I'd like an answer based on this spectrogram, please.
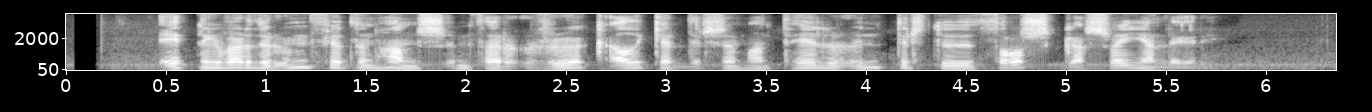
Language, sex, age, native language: Icelandic, male, 20-29, Icelandic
